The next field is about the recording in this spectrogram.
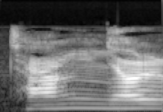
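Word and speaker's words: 장렬: 열사, 선열, 장열 할 때 이렇게 쓰겠죠. 장열 할 땐 렬이고요. 선열, 열사는 열로 음이 나겠죠.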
